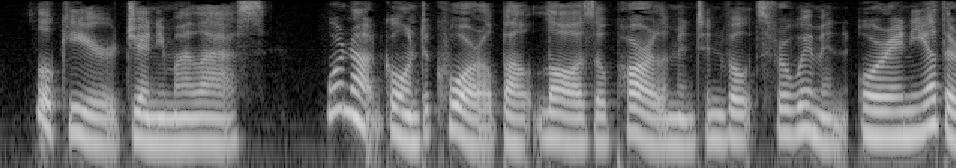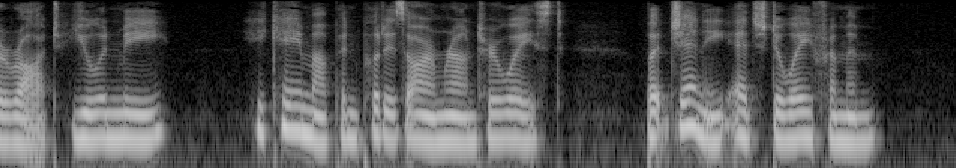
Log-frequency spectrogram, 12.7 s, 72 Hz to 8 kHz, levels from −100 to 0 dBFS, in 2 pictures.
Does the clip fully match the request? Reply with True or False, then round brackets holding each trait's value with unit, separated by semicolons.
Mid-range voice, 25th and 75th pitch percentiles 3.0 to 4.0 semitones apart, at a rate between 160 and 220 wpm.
True (165 Hz; 3.4 semitones; 200 wpm)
